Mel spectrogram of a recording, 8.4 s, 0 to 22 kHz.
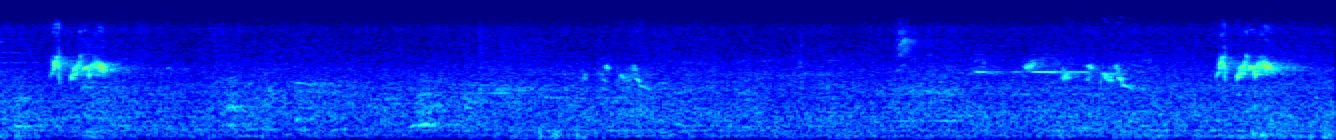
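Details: Red-whiskered bulbul used as a decoy for trapping on a cold, windy day, 16 December 2017: short, bright warbled phrases, the first near the start and a cluster at the end, separated by long pauses over faint background hiss.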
